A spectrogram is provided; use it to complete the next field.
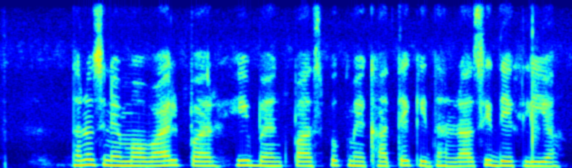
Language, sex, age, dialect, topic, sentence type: Hindi, female, 18-24, Awadhi Bundeli, banking, statement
